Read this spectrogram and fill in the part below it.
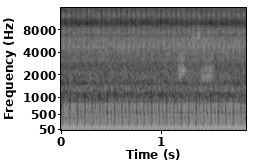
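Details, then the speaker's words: Old Kia Soul idling after rotted exhaust pipe replaced: fast even puffing beat over the exhaust note from a small leak at a bracket; could be fixed with a piece of pipe later. "That bracket there's leaking. We could take it off, get a piece of pipe,"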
